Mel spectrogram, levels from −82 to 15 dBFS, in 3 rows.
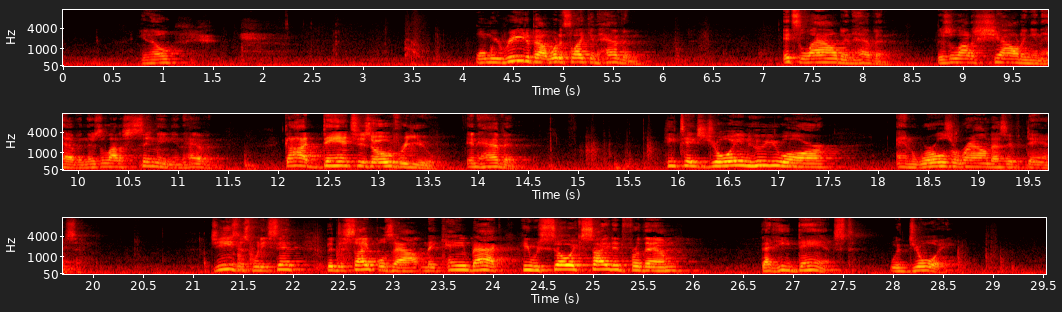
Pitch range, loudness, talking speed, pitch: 150-195 Hz, -26 LUFS, 140 wpm, 175 Hz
